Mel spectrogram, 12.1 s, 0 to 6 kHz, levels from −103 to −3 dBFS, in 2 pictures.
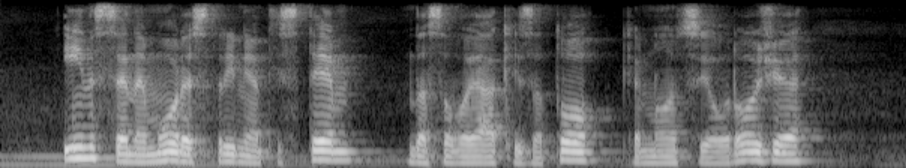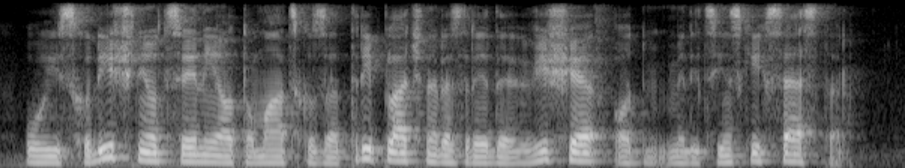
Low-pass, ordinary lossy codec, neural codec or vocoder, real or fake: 5.4 kHz; AAC, 48 kbps; none; real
